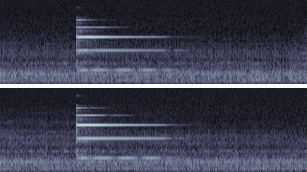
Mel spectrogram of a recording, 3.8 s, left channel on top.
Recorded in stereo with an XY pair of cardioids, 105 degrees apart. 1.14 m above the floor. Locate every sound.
1.0 s a bell: 20° right, 5 m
